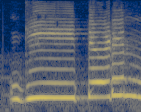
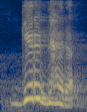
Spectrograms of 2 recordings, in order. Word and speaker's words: गिरधर: मीरा के प्रभु गीदड़ ना गिर. गीदड़ नहीं, गिरधर.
